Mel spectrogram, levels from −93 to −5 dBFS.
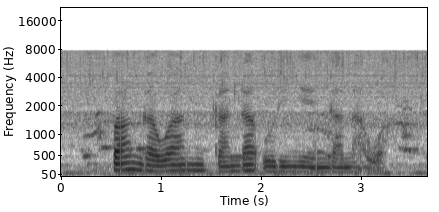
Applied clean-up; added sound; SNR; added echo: none; Sink (filling or washing) / Water tap, faucet; 10 dB; none.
